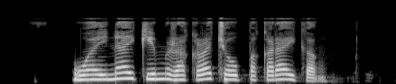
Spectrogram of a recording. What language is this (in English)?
Yanahuanca Pasco Quechua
